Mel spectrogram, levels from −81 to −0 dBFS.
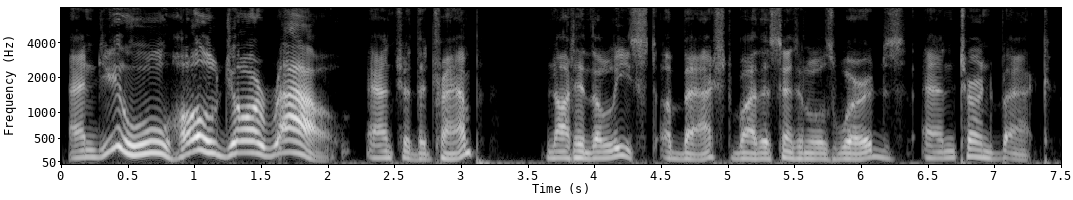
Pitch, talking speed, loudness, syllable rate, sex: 140 Hz, 160 wpm, -19 LUFS, 4.0 syllables/s, male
